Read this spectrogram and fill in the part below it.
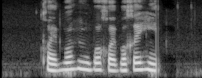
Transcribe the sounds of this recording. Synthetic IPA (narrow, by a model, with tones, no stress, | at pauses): kʰɔ˨˩jbɔː˧˦ɦuː˧˩˨bɔː˧˦xʰɔ˨˩jbɔː˧˦xʰɤː˧˨jɦe˧˦t̪̚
